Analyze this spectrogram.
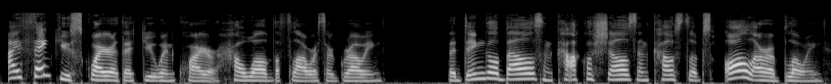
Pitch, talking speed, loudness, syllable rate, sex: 205 Hz, 175 wpm, -18 LUFS, 4.7 syllables/s, female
